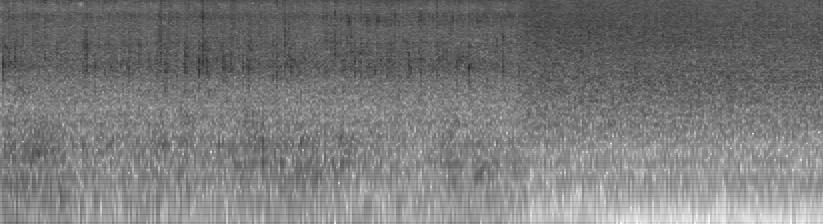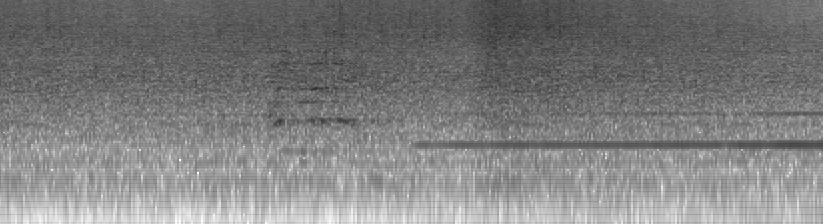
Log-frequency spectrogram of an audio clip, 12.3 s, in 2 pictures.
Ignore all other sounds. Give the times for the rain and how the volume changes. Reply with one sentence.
The rain can be heard from 0.0 to 12.3 s, at a steady volume.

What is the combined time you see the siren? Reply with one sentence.
You can hear the siren for 3 seconds altogether.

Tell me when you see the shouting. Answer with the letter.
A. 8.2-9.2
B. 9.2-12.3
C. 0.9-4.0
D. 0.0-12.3
A.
